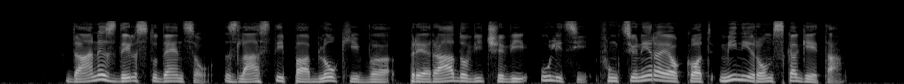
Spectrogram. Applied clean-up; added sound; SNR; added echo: none; none; none; none.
